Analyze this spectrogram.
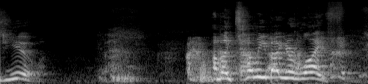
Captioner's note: laughs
